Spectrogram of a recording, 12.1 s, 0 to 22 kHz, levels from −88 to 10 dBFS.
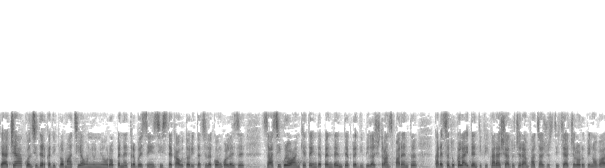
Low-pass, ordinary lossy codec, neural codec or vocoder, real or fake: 7.2 kHz; none; none; real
